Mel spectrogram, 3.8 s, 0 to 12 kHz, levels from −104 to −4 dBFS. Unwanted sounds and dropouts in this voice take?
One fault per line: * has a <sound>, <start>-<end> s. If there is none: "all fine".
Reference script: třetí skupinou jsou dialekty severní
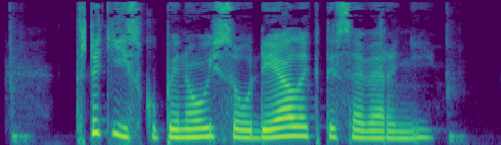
* has a dropout, 0.6-0.7 s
